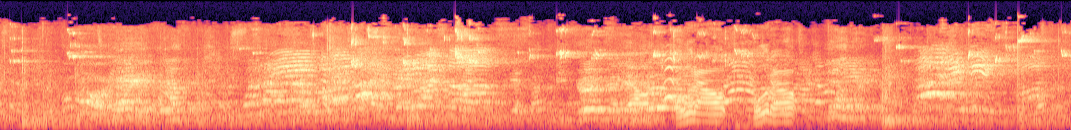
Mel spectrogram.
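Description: Basketball bouncing on a hardwood gym floor amid indistinct calls from players and spectators, echoing in a large gymnasium. About seven seconds in, one voice calls out loudly, rising and falling in pitch.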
